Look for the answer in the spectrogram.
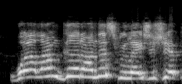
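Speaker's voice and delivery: loud, high-pitched announcement; half-laughing emphatic outburst; emphatic mock declaration. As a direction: proclaim it loud and high, amused. Acted declaration of leaving relationship.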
